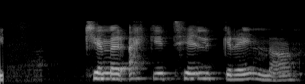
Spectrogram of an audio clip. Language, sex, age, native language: Icelandic, female, 10, Arabic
